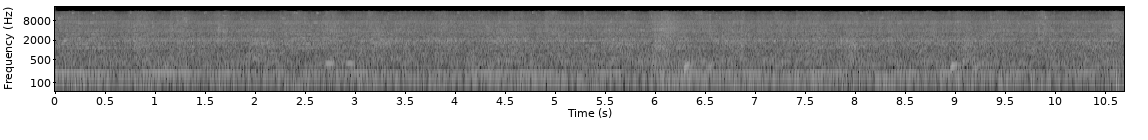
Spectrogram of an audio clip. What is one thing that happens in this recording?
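An indoor bike trainer whirs steadily.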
